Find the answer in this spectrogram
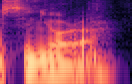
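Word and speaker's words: señora: with a TI oh Senora there we go so a tild over the N indicating it's pronounced in that kind of rounded way generational divide and age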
